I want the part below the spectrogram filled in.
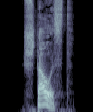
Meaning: second-person singular present of stauen
- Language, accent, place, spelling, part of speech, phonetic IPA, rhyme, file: German, Germany, Berlin, staust, verb, [ʃtaʊ̯st], -aʊ̯st, De-staust.ogg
